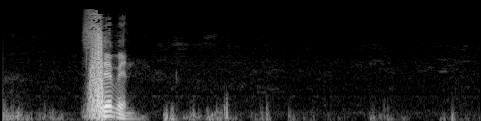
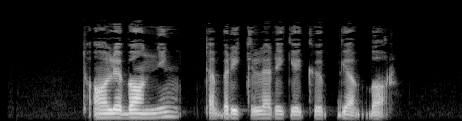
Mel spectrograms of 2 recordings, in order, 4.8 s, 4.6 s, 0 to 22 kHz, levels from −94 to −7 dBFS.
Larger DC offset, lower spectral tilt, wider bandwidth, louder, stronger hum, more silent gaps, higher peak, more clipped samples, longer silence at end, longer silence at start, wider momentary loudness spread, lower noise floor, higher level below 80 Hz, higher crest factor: neither; second, -4 dB/octave vs -6 dB/octave; first, 16 kHz vs 10 kHz; first, -21 LUFS vs -25 LUFS; neither; neither; about the same, -2 dBFS vs -4 dBFS; neither; first, 3.05 s vs 0.7 s; about the same, 0.85 s vs 0.85 s; first, 29 LU vs 12 LU; second, -73 dBFS vs -78 dBFS; first, -52 dBFS vs -74 dBFS; first, 28 dB vs 22 dB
